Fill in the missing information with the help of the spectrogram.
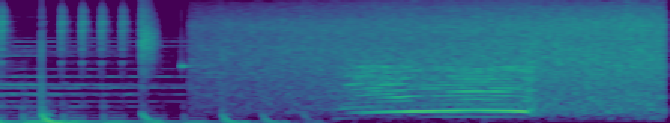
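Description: A single drawn-out cow moo, low and steady, rises out of a broad hiss after a few earlier knocks and bumps; no one speaks.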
